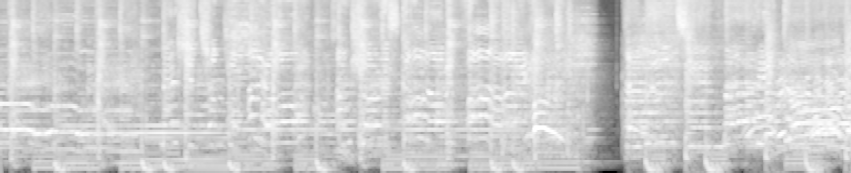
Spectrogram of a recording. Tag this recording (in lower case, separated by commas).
music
